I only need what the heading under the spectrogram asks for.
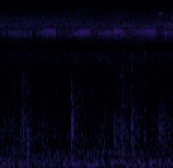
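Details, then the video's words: Crickets around a countryside spot near home in Algeria, heard during a walk with a dog; a faint, steady, high-pitched trill in short repeated pulses, with soft footsteps below. "Vous entendez les grillons autour de moi?"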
